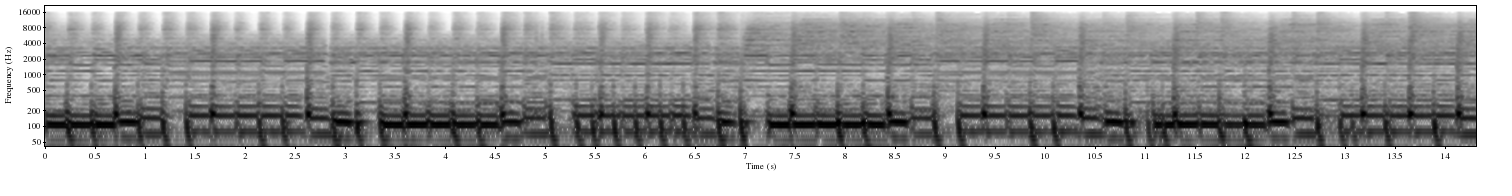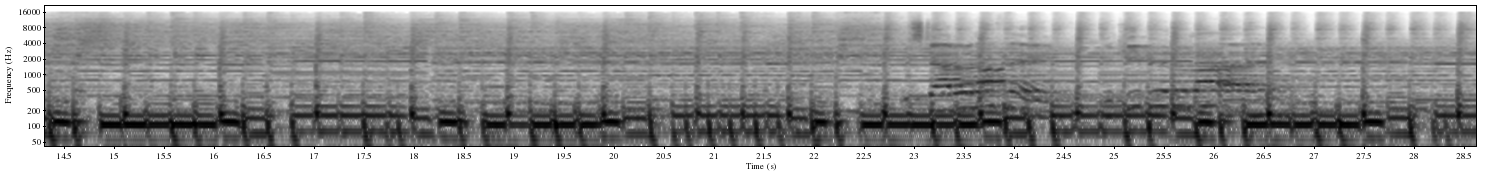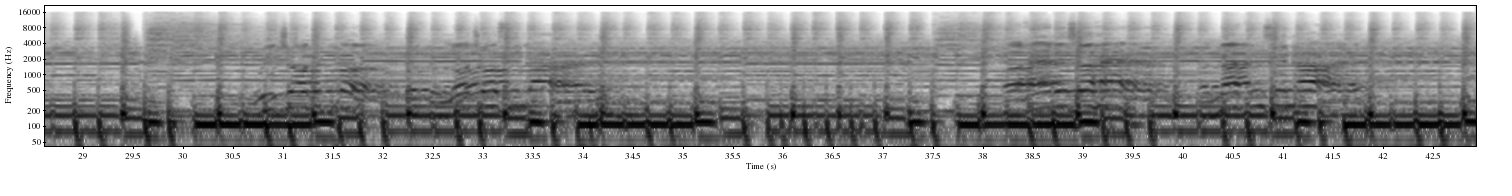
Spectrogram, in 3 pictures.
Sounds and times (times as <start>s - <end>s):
Music: 0.0s - 42.9s.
